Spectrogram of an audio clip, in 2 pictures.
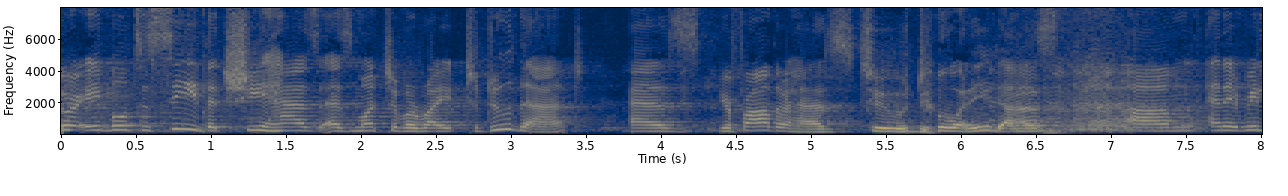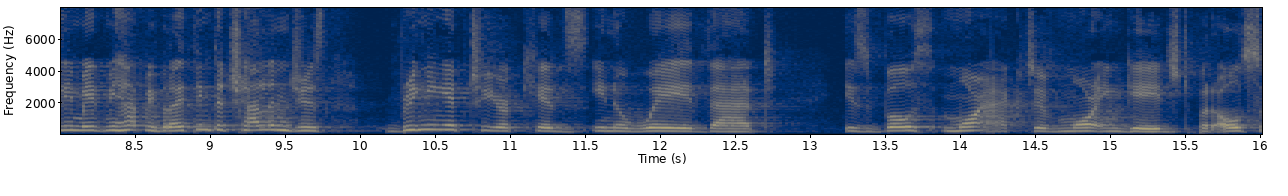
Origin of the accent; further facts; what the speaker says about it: India; Well, I grew up in India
